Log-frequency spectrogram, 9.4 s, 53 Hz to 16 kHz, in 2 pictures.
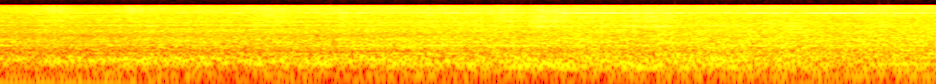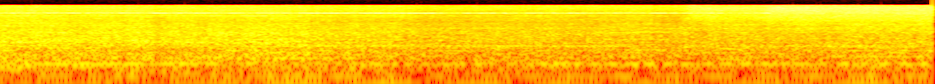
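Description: Class 158 diesel multiple unit running alongside the platform as it brakes to a stop. A thin high squeal holds from about three seconds in to about eight seconds, then a brief hiss near the end.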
